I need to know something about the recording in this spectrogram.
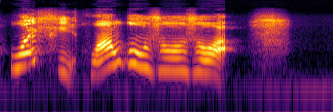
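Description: A young boy speaks close by with animation.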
